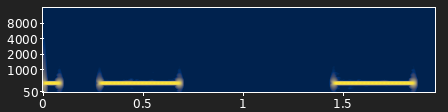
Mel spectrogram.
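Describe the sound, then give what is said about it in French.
A British telephone busy tone sounds as a steady, clean mid-pitched beep, pulsing on and off at a regular pace, with short tone bursts separated by silent gaps. “en Angleterre, en vrai, quand tu appelais ou quand on t'appelait, ça faisait ça.”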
